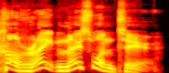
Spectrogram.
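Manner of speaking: high, loud cheer. A narrator's reading. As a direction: celebrate his friend's win. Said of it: "Quinn cheered".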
